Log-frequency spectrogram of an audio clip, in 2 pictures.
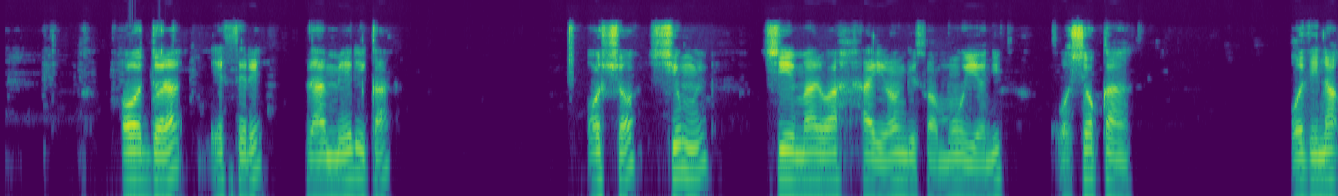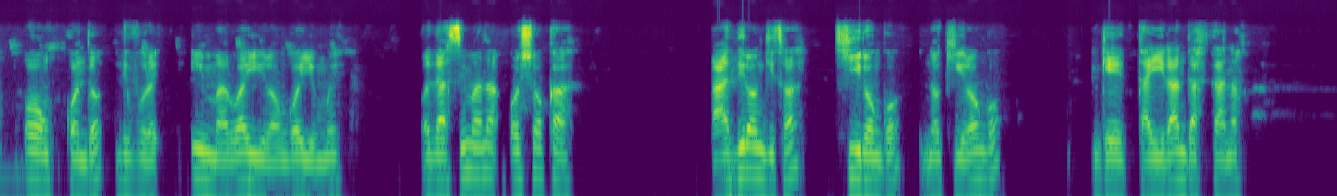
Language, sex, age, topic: Oshiwambo, male, 25-35, finance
